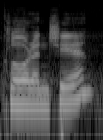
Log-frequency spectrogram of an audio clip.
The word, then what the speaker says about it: Clò An Tìr: I'm a bespoke designer based in Glasgow and I'm here today to talk about a project called Chloren Cheer. So that's how you pronounce that.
